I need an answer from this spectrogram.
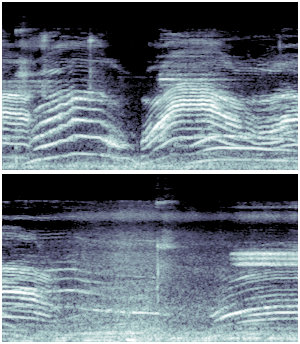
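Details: Orange and white domestic cat in a fight, yowling continuously in long, wavering, rising and falling howls rich in harmonics, with brief dips between drawn-out wails and a short break near the second second.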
